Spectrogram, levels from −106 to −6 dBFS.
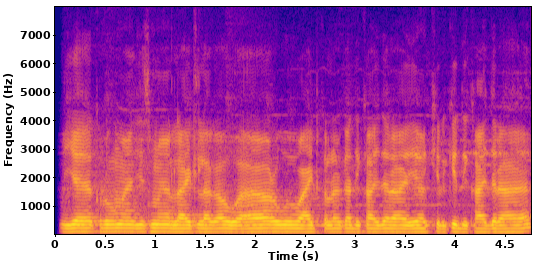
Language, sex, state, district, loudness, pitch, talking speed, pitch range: Hindi, male, Maharashtra, Washim, -16 LUFS, 120 Hz, 300 wpm, 115-120 Hz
